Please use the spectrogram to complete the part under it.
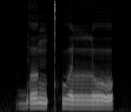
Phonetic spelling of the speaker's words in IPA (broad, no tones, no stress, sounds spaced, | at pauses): b ɤ ŋ kʷʰ ɤ lː o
